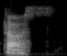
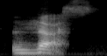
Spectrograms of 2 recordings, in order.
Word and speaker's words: thus: This word is not thus. It's thus.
